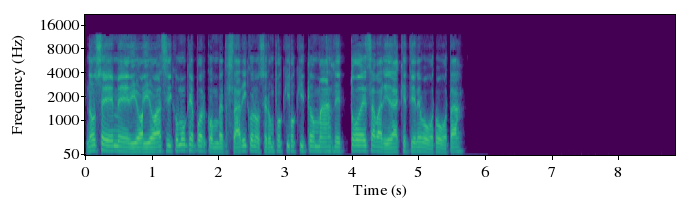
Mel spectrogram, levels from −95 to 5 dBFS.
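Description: Overlapping chunks at 0.87, 3.07 and 5.27 s in this speech clip: each new 2.0 s chunk starts early, replaying 200 ms and producing a regular stutter.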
